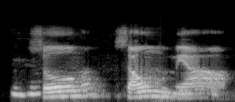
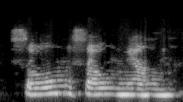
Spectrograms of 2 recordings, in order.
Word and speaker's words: सोम सौम्यां: हाँ, एक में एक मात्रा, एक में दो मात्रा है। सो सौ उच्चारण में अंतर है। सोम सौम्यां। सोम सौम्यां।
